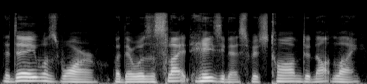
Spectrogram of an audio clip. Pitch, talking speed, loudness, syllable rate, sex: 130 Hz, 245 wpm, -16 LUFS, 5.1 syllables/s, male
